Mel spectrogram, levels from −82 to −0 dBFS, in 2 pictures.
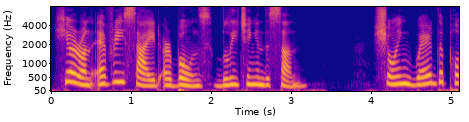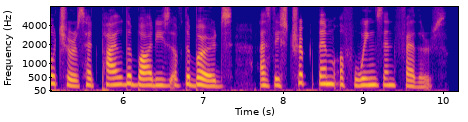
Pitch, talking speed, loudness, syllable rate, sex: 230 Hz, 170 wpm, -17 LUFS, 4.8 syllables/s, female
